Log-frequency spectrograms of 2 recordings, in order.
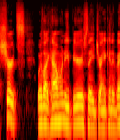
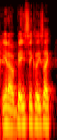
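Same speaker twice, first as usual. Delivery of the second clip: ordinary delivery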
